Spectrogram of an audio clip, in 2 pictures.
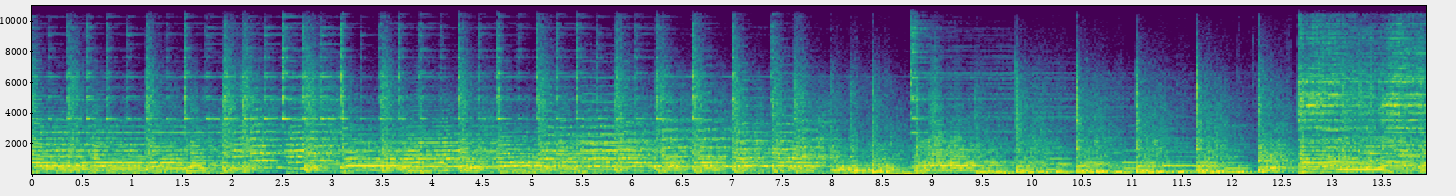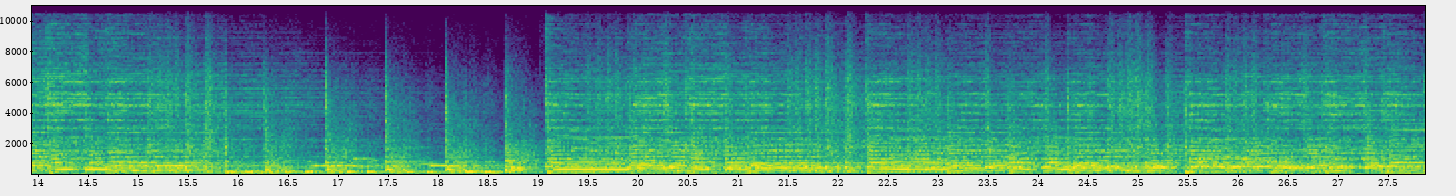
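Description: High school stage band playing live: brass and saxophones over a drum kit. About a third of the way in comes a run of sharp, accented hits before the full band carries on.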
